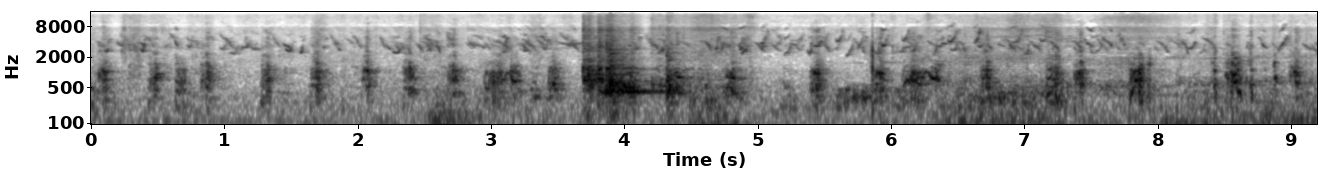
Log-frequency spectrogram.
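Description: Chickens and a rooster cluck in quick, repeated bursts close by, with a louder flurry of calls partway through.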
